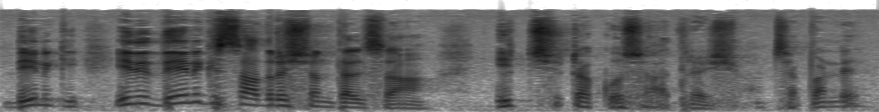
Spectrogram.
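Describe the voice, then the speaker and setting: Bright-voiced preaching pastor. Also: male voice, fairly high pitch, animated, normal speed. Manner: preaching with call-and-response to the congregation; repetitive, exhortative delivery. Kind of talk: sermon.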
